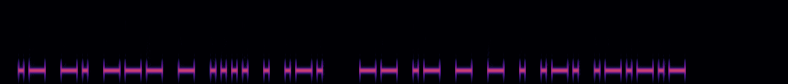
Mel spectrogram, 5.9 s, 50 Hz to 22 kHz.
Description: Morse code, heard as a keyed tone, about 32 wpm, 700 Hz. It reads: ANOTHER MATTER.
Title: Sentences from Top 1000 Words - Review Part 5 - 30wpm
